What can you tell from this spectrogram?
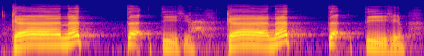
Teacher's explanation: Ta yang pertama tak berbaris, ta yang kedua berbaris. Jadi masukkan bunyi ta itu jadi satu-satu ta aja. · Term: idgham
